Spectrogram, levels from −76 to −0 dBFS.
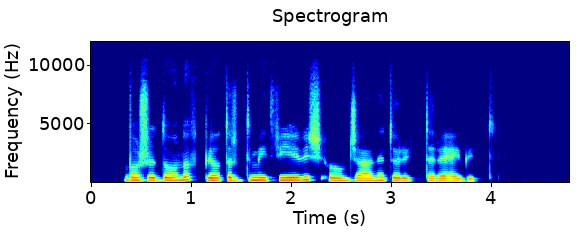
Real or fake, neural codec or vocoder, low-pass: fake; codec, 24 kHz, 0.9 kbps, WavTokenizer, large speech release; 10.8 kHz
